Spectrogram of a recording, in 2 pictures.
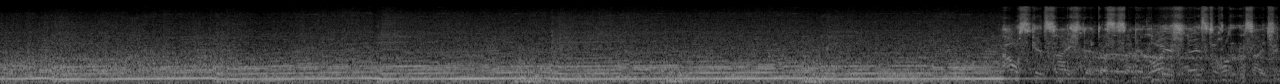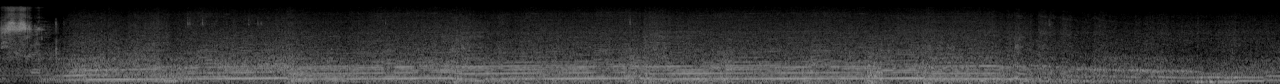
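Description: A racing car engine screams at high revs, climbing in pitch and dropping sharply with each gear change.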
